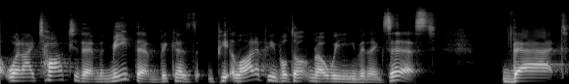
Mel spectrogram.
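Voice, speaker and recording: An older woman with a low voice, a shelter volunteer speaking earnestly and firmly about her work in casual talk to camera. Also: a little mellow. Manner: earnest, deliberate, firm. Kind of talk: casual spoken account to camera, showing photos.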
